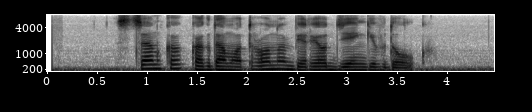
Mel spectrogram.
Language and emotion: Russian, neutral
